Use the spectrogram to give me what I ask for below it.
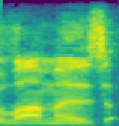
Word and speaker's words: llamas: and yeah and so llamas are pronounced with the strong l in English oddly but yeah I I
